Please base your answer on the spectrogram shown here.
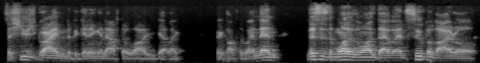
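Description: Low-voiced young man, laid-back chatter. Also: fast, mellow, muffled recording. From Malaysia. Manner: rambling, laughs often, many fillers. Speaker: podcast guest, algo trader. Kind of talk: casual chat.

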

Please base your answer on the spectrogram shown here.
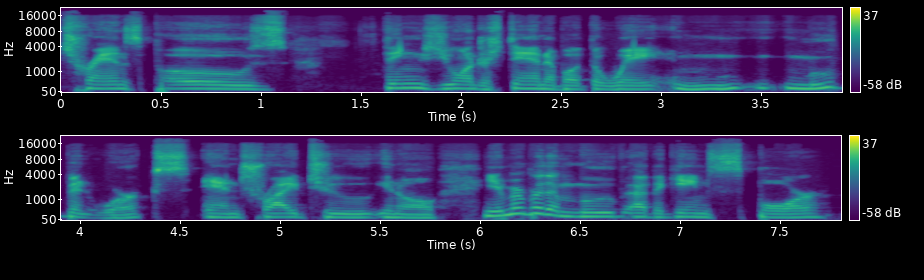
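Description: A man's voice: medium pitch, normal speed, few pauses, darkish tone, no echo. Casual, emphatic man in a dry room. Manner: rambling, emphatic, informal phrasing. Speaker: animator and Q&A co-host. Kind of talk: casual unscripted Q&A discussion.

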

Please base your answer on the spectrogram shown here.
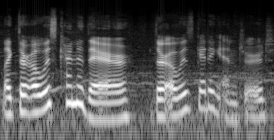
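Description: A young adult woman talks as a podcast guest in an easy, conversational way. Her pitch sits in the middle for a woman, and her manner is chatty and self-deprecating. Faint music plays behind her. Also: very animated, a little fast, vocal fry. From Europe, mainly Switzerland, Belgium and Scandinavia. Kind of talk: casual conversational storytelling.

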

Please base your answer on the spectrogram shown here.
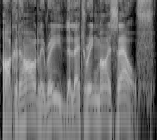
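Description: A man's voice: mid-range voice, moderate pace, a bit bright, dry recording, clean studio sound, pitched above the performer's own voice, lightly acted. A man voicing a snappish, pedantic senior academic wizard in an audiobook. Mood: placating. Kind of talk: audiobook character voice.

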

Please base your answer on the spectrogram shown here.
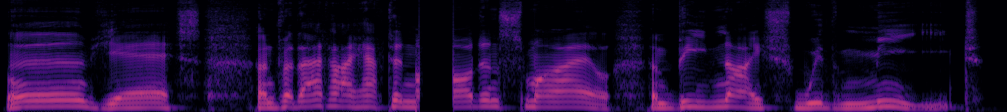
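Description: A man voicing a petulant, sneering young female vampire in an audiobook, whining and sarcastic in drawn-out complaint. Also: fairly high pitch, no echo, clean studio sound, voice pushed up.

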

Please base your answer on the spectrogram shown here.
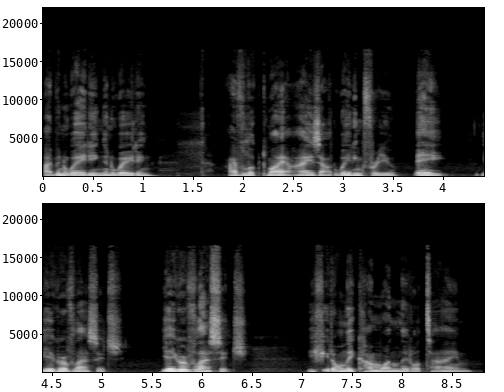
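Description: A man voicing a shy, tender peasant woman of about thirty in a storybook, soft-spoken, wistful and pleading. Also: mid-range voice, expressive, normal speed, gravelly, voice pushed up.

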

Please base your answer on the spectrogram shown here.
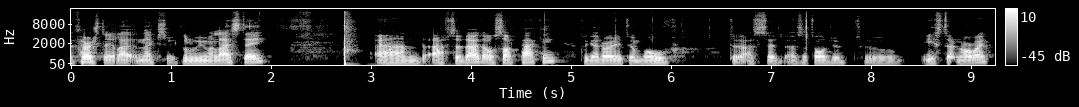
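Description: A young man who speaks English as a second language joins a podcast as a guest. He talks casually but haltingly, pausing often to search for the next word. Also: medium pitch. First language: not English. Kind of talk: casual chat.

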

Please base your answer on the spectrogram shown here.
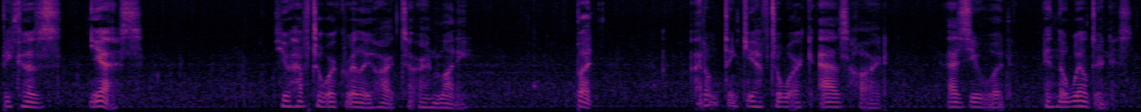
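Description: A man playing a reflective, gentle young college vampire in an ASMR roleplay, musing softly and intimately to the listener. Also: on the low side, gravelly. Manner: musing, rambling, with pauses and sighs. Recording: noticeable steady background noise.

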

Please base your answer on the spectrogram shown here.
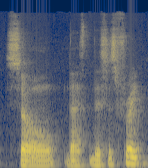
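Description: Middle-aged father as podcast co-host, earnest and reflective, gravelly low tone, echoey room. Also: slow, mellow. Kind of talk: casual family chat.

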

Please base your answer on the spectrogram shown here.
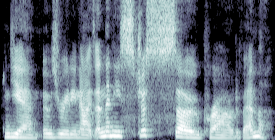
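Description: A woman's voice: on the low side, animated, normal speed, a loud crowd. A woman chatting casually as a podcast co-host, often laughing as she talks. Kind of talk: casual chat about a radio drama.

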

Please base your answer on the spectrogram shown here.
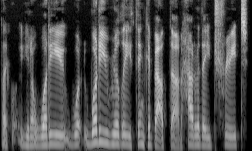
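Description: Low-voiced woman, emphatic expert guest. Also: steady tone, a little fast, creaky, darkish tone, dry recording, studio quality. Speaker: interview guest, law professor and author. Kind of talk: conversational expert explanation in a podcast interview.

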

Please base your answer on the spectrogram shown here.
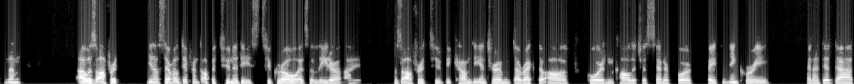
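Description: A middle-aged man with an Austrian accent and German as his first language, chatting in an interview, warm and laughing easily with thoughtful pauses. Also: on the low side, fairly even intonation, dry recording. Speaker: guest. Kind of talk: casual interview chat. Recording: dull lo-fi audio.

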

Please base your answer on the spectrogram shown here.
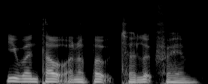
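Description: A man's voice: lowish voice, a little fast, mellow, no echo, natural voice. A man voicing a sympathetic, matter-of-fact dockside stranger in a children's story. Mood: musing, sympathetic.

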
